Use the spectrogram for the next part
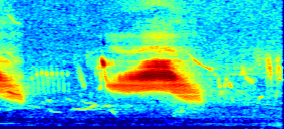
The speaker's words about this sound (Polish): Śpiewają już dzwońce.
